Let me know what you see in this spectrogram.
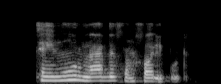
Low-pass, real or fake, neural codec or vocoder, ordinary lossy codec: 7.2 kHz; fake; codec, 44.1 kHz, 2.6 kbps, SNAC; Opus, 24 kbps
